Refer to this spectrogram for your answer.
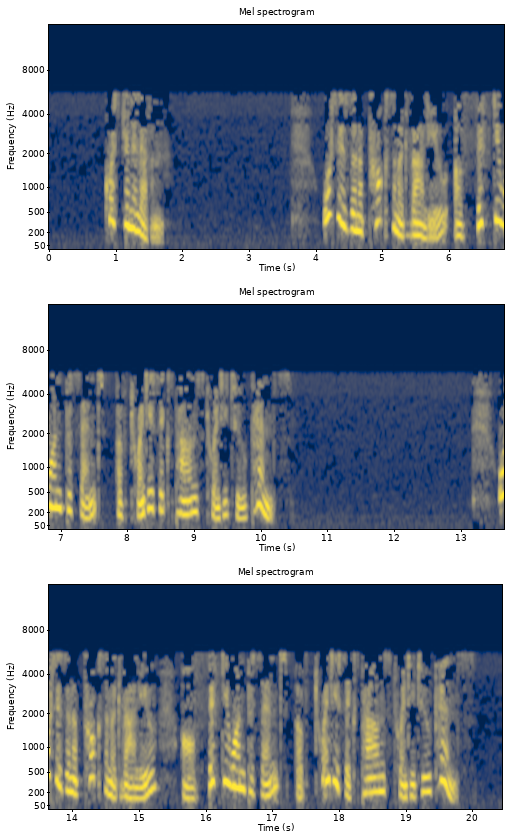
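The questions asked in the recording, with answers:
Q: What is an approximate value of 51% of £26.22?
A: About £13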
